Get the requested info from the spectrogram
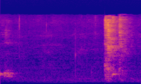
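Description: A single short, loud cough near the end, after a soft spoken "yeah".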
